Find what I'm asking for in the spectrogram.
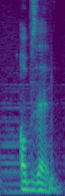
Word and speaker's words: ObZen: Obzen, yeah.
